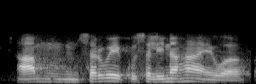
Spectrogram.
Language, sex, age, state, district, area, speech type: Sanskrit, male, 18-30, Manipur, Kangpokpi, rural, conversation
